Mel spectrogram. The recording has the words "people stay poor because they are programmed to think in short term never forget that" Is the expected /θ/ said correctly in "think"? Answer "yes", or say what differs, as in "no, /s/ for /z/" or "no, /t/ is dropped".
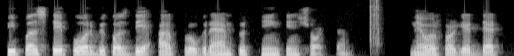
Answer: no, /t/ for /θ/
